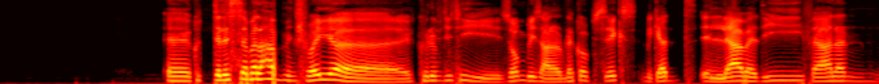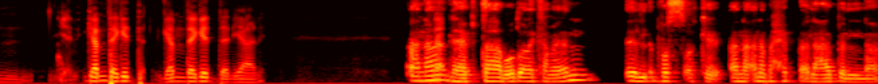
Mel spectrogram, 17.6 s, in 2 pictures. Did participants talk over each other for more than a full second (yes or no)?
no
